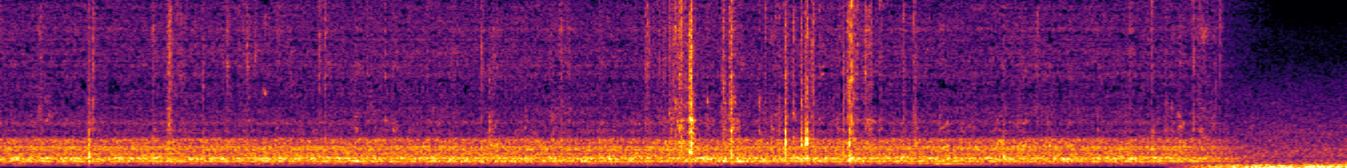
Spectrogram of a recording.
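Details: Splendide stackable dryer after replacing a broken motor and refitting belt: steady, even motor hum with constant pitch and light tumbling ticks; runs smoothly, then switches off cleanly.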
